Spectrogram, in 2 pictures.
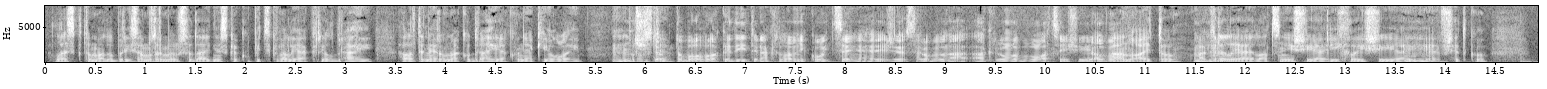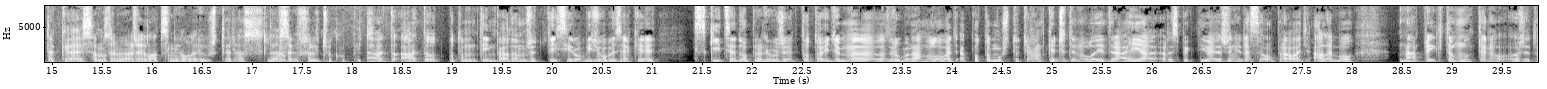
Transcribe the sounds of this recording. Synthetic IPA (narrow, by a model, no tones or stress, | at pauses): lɛskt̪ɔmaːd̪ɔbɾiːs̬amɔzɾɛjmɛuʃsad̪aːjd̪ɲɛskakuːpicskʋɛliːakɾiːld̪ɾaɦiː | alɛt̪ɛnjɛɾɔʊnakɔd̪ɾaɦiːakɔɲɛakiːɔlɛj | ppɾɔscɛt̪ɔbɔlaʋɔlakɛd̪it̪ɛnakɾilˠɦlaʊɲɛkɔlit͡sɛɲɛ̰ɦɛ̰jʒɛ̰saɾɔ̰bilna̰a̰kɾilɔmlɛbɔbɔla̰t͡sɲɛjʃiːa̰lɛbɔaːnɔʔajt̪ɔakɾiljɛajlat͡sɲɛjʃiːajɾiːxlɛjʃiːaja̰jfʃɛt̪kɔt̪akajsamɔzɾɛjmɛmaːʒajlat͡sniːɔlɛjuʃt̪ɛɾasd̪aːakfʃɛlit͡ʃɔkuːpicalɛt̪ɔʔalɛt̪ɔpɔt̪ɔmt̪iːmpaːd̪ɔmʒɛt̪isiɾɔbiːʒʋʊɔbɛd͡zɲɛakɛː | skit͡sɛd̪ɔpɾɛd̪uʒɛt̪ɔt̪ɔiɟɛmzɦɾuːbanamalɔʋaɟapɔt̪ɔmuʃt̪ɔcaɦamkɛɟʒɛt̪ɛnɔlɛjɛd̪ɾaɦiːaɾɛspɛk̚t̪iːʋɛʒɛɲɛd̪aːsaɔ̰pɾaɔʋaɟa̰lɛbɔ | napɾɪɛkt̪ɔmut̪ɛnʒɛt̪ɔ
